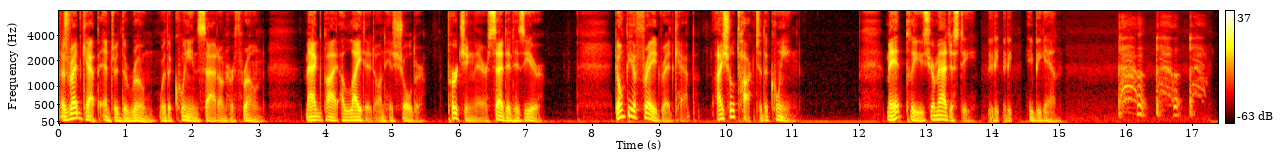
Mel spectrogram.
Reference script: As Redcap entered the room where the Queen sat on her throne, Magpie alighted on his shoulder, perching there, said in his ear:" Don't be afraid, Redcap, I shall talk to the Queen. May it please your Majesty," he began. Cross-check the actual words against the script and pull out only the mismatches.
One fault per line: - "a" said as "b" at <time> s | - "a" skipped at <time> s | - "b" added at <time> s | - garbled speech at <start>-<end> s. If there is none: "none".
none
